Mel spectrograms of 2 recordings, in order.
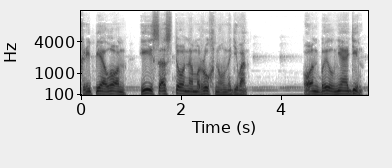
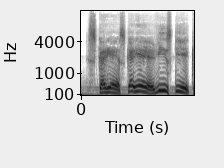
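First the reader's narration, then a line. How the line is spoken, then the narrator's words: Shouting. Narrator (Russian): кричал он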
